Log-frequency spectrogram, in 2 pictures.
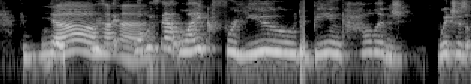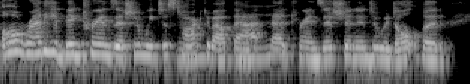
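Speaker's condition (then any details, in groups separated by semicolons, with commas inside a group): No condition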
